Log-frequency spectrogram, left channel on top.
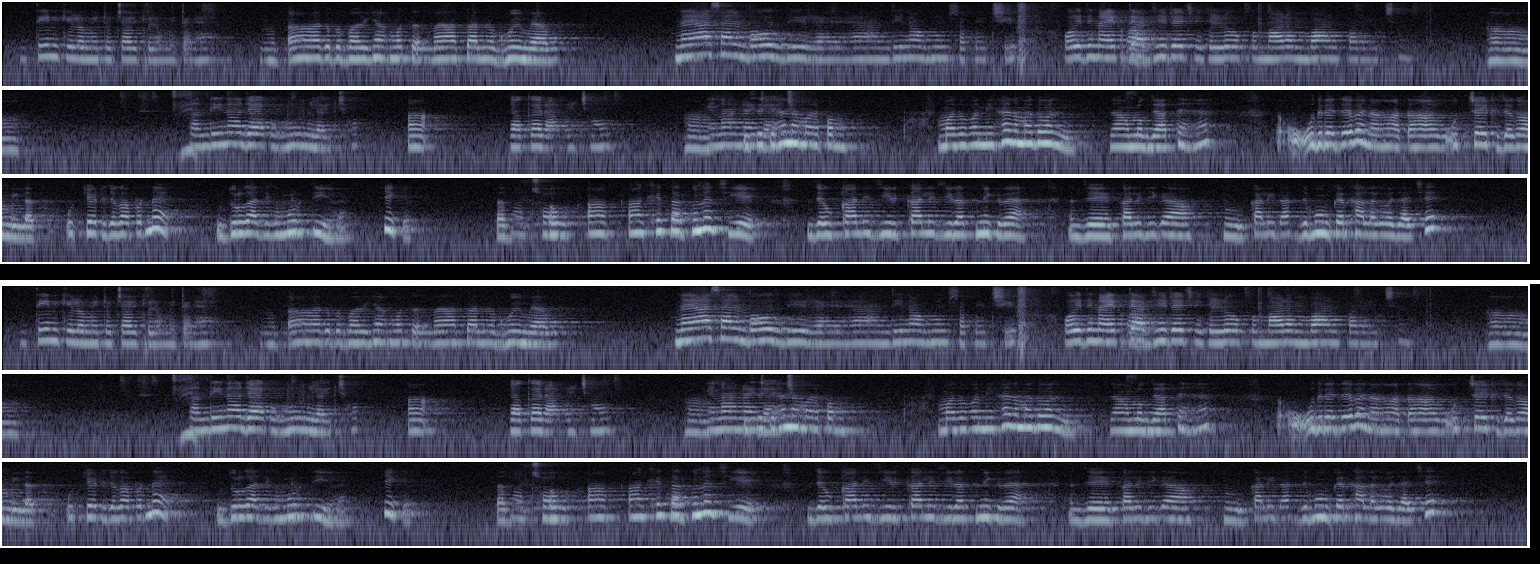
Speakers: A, on the right; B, on the left.
A: तीन कमर चार किलोमीटर तऽह <inaudible>
B: ह तऽ अहाँके तऽ बढ़िआँ होतै नया सालमे घुमि आयब
A: नया सालमे बहुत भीड़ रहै हइ अदिना घुमि सकै छी ओहि दिना एतेक
B: हँ
A: भीर रहै छै लोक मारमबार पड़ै छै
B: हँ आ
A: <unintelligible> अदीना जाय क घूम ले छी
B: अ
A: कर आबे छौ
B: हँ
A: एना
B: जैसे
A: नै
B: की
A: जाय
B: है न
A: छौ
B: हमर अपन मधुबनी है ने मधुबनी जहा हम लोग
A: हूँ
B: जाे हैं तऽ उधरे जेबे ने अहा तहाँ उच्चैठ जगह मिलत उच्चैठ जगह पर ने दुर्गा जी के मूर्ति इ है ठीक हइ तब
A: अच्छा
B: ओ अहाँ खिस्सा
A: ह
B: सुनै छियै जे ओ कालीजी कालीजी रहथिनक रहाअ जे कालीजीके कालिदास जे मुूँह करखा लगबै जाइ छै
